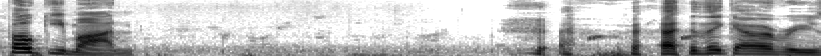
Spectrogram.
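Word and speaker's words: Pokémon: That's right, Pokemon has an accent on the E.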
